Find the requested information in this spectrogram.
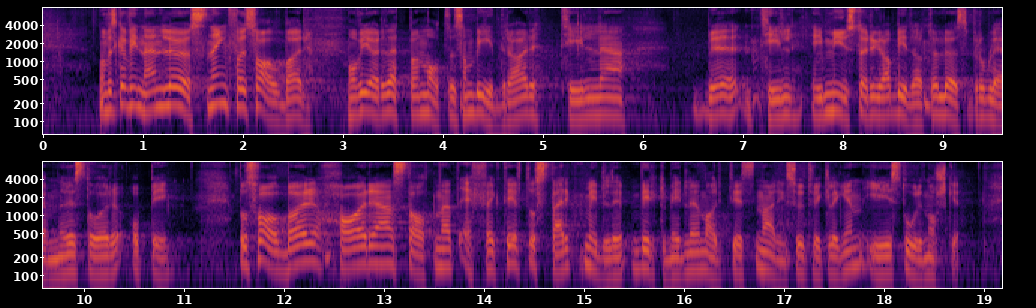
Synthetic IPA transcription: nɔɾʋɪskɑlfɪnːəɛnløːsnɪŋfɔɾsʋɑːlˠbɑːɾmɔʋɪjøːɾəd̪ɛt̪ːəpʰɔɛnmoːt̪ʰəsɔmbiːd̪ɾɑːɾt̪ʰɪl | t̪ʰɪlɪmyːəst̪œɾəɡɾɑːd̪biːd̪ɾɑːt̪ʰɪlɔløːsəpʰɾʊbleːmənəʋɪst̪oːɾɔpːɪ | pʰɔsʋɑːlˠbɑɾhɑɾst̪ɑːt̪n̩ɛt̪ɛfːɛkt̪ʰiːft̪ɔst̪æɾkt̪mɪʋɪɾkəmɪd̪ləɾɛnɑɾkɪnæːɾɪŋsʉːt̪ʰʋɪklɪŋənɪst̪uːɾənɔʂkə̰

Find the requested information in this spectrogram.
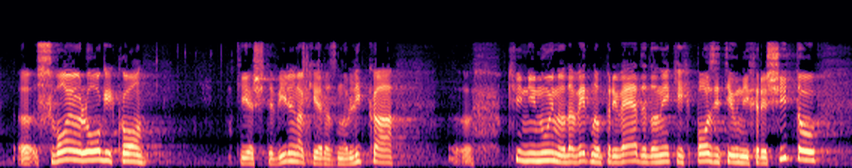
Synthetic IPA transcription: sʋɔːjɔloːɡikʰɔ | kijɛʃt̪ɛʋilnakijɛɾaznɔliːka | kʰininujnɔd̪aʋeːd̪nɔpɾiʋɛːd̪ɛd̪ɔneːkixpozit̪iwnixɾɛʃit̪ɛw

